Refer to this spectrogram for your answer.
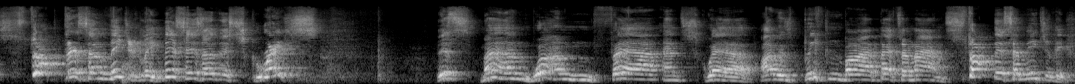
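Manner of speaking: very high, shrill, loud yell. Retelling a boxer leaping onto the ropes after the decision: imitating someone yelling at full volume. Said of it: "at the top of his lungs he yelled".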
